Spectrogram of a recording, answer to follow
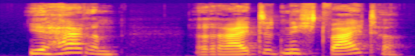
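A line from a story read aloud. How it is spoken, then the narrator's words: Plain. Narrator (German): sagte Rhiannon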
